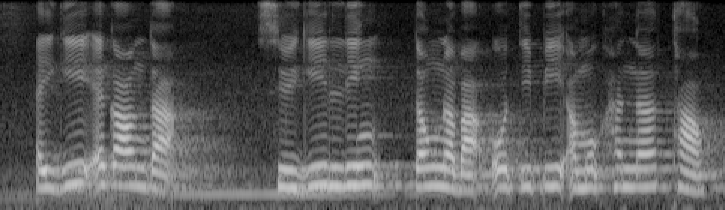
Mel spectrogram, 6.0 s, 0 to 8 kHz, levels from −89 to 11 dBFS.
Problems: constant background noise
